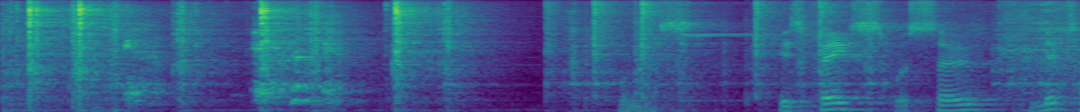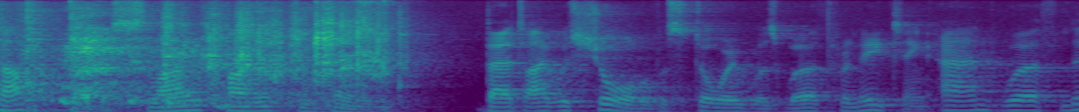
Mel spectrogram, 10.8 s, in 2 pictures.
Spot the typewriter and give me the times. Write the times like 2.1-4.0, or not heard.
0.0-5.9.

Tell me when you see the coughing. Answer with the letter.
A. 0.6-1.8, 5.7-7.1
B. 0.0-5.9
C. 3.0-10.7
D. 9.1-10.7
A.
